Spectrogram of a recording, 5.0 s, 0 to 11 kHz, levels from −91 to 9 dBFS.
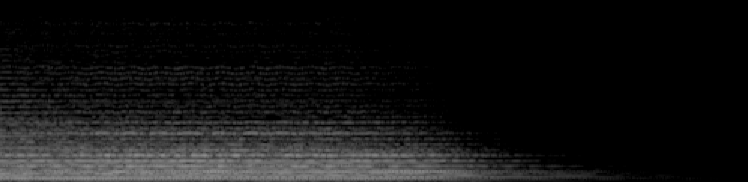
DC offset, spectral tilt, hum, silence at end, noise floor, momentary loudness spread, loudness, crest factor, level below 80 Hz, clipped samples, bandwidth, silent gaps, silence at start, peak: under 0.1%; -5 dB/octave; none; 1.65 s; under -90 dBFS; 11 LU; -37 LUFS; 16 dB; -88 dBFS; under 0.1%; 10 kHz; none; 0 s; -22 dBFS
